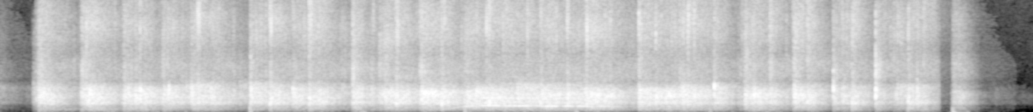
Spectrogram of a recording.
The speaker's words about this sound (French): C'est pour cela que, sous nos applaudissements pour la gloire des dieux, nous sommes en train d'accueillir le serviteur des dieux.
